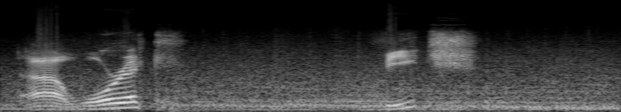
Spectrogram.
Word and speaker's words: Warwick Veach: Yeah, Warwick Veach. That's how I was told to pronounce that last week.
